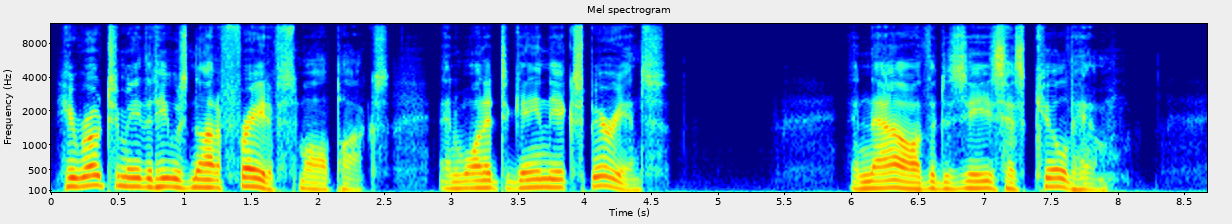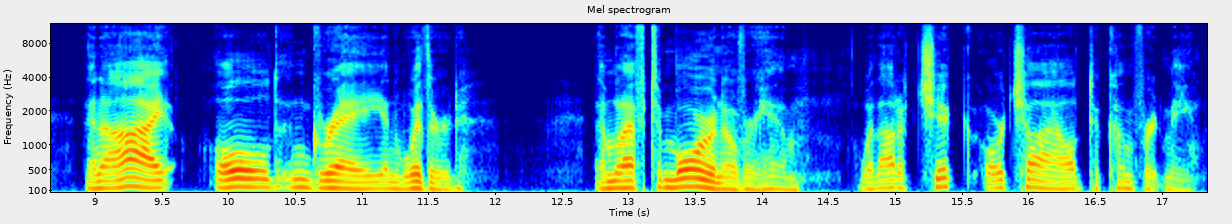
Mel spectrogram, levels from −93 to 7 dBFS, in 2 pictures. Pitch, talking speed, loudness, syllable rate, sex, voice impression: 140 Hz, 155 wpm, -17 LUFS, 4.7 syllables/s, male, masculine, adult-like, middle-aged, thick, slightly tensed, slightly weak, slightly bright, slightly soft, slightly muffled, slightly halting, slightly cool, intellectual, slightly sincere, calm, mature, slightly friendly, reassuring, unique, wild, slightly lively, kind, modest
